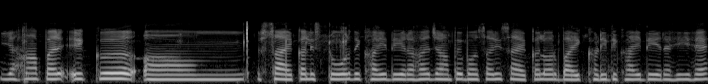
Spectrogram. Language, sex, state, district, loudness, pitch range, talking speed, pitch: Hindi, female, Bihar, Gopalganj, -25 LUFS, 225-245 Hz, 195 wpm, 235 Hz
